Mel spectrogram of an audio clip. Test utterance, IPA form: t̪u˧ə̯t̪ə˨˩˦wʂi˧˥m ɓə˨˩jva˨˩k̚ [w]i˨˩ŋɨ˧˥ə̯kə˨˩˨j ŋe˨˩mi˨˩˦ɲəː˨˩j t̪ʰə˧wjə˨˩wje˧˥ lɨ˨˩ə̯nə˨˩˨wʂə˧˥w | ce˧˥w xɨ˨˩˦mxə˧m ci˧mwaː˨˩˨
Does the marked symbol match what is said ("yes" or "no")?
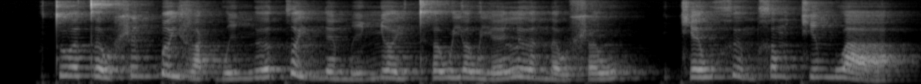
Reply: yes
